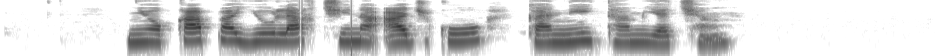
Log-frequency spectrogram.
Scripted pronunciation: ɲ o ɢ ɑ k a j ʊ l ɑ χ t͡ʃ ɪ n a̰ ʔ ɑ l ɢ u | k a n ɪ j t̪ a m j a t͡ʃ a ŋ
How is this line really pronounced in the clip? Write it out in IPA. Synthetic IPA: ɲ o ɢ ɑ p a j ʊ l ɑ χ t͡ʃ ɪ n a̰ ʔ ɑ ʎ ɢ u | k a n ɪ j t̪ a m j a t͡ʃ a ŋ

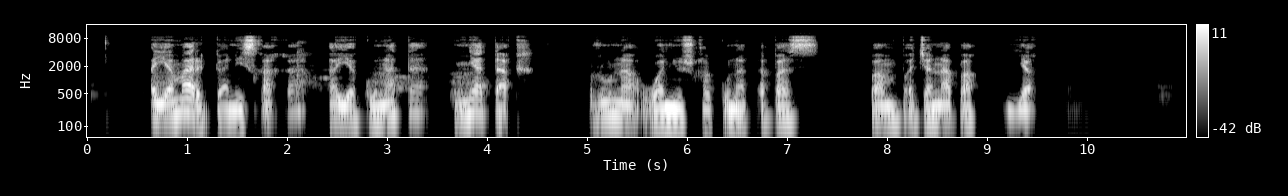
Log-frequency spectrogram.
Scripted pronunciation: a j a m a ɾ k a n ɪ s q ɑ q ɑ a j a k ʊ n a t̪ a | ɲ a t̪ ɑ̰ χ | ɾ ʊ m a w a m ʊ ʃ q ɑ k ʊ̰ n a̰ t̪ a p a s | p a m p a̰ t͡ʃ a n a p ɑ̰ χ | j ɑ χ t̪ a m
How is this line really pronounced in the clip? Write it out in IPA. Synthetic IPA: a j a m a ɾ k a n ɪ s q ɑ q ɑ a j a k ʊ n a t̪ a | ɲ a t̪ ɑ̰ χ | ɾ ʊ n a w a ɲ ʊ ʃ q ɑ k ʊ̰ n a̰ t̪ a p a s | p a m p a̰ t͡ʃ a n a p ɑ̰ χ | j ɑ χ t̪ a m

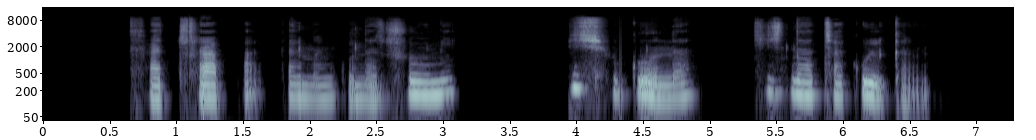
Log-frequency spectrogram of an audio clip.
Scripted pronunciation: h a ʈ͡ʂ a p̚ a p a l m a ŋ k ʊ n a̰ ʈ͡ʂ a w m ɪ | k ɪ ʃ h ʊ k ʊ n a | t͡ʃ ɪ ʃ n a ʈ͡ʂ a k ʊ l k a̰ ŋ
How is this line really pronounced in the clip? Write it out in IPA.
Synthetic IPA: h a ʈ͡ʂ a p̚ a k a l m a ŋ k ʊ n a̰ ʈ͡ʂ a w m ɪ | p ɪ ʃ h ʊ k ʊ n a | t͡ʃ ɪ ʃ n a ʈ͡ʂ a k ʊ l k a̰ ŋ

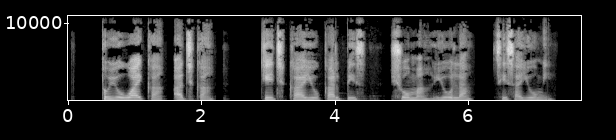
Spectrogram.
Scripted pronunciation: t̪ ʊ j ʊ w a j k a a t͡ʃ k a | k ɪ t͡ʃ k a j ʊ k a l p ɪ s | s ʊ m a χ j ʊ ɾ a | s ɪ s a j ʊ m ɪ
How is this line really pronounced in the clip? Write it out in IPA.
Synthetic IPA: t̪ ʊ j ʊ w a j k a a t͡ʃ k a | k ɪ t͡ʃ k a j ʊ k a l p ɪ s | ʃ ʊ m a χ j ʊ l a | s ɪ s a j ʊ m ɪ

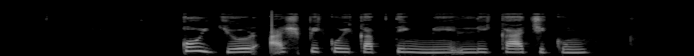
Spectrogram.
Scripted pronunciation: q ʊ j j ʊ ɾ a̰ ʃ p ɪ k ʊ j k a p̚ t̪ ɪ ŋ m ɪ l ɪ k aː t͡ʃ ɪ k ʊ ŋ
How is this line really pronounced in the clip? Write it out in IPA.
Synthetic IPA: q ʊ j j ʊ ɾ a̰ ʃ p ɪ k ʊ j k a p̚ t̪ ɪ ŋ m ɪ l ɪ k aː t͡ʃ ɪ k ʊ ŋ

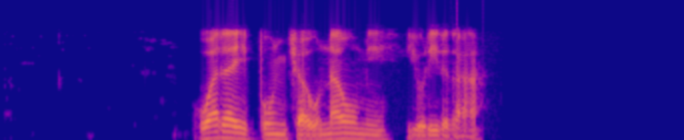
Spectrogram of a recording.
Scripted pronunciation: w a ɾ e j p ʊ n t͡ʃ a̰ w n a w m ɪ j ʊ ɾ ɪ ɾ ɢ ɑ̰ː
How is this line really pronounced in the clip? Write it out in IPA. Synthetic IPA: w a ɾ a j p ʊ n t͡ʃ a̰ w n a w m ɪ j ʊ ɾ ɪ ɾ ɢ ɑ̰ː

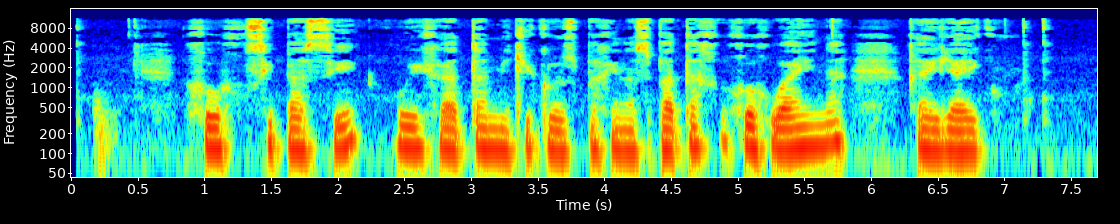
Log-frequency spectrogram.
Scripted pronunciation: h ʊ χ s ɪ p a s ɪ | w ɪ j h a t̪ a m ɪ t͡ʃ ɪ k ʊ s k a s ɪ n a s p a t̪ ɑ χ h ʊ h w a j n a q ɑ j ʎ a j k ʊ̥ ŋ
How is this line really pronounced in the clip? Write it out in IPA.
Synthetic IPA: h ʊ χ s ɪ p a s ɪ | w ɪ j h a t̪ a m ɪ t͡ʃ ɪ k ʊ s p a h ɪ n a s p a t̪ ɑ χ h ʊ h w a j n a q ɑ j ʎ a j k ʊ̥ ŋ

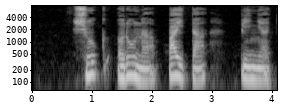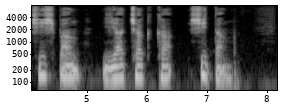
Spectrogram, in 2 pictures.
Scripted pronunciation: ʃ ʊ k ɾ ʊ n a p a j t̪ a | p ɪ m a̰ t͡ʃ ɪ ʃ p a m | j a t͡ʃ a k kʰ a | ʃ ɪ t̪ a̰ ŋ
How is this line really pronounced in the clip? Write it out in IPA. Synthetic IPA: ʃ ʊ k ɾ ʊ n a p a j t̪ a | p ɪ ɲ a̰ t͡ʃ ɪ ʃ p a m | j a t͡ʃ a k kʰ a | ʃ ɪ t̪ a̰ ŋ

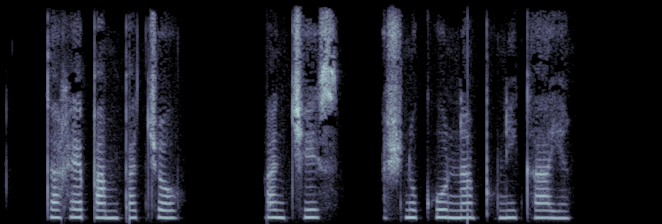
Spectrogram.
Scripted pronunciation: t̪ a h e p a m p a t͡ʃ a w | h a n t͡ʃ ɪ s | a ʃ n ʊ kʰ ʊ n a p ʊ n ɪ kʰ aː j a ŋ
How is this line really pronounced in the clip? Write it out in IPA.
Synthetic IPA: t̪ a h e p a m p a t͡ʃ a w | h a n t͡ʃ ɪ s | a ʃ n ʊ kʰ ʊ n a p ʊ n ɪ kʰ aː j a ŋ

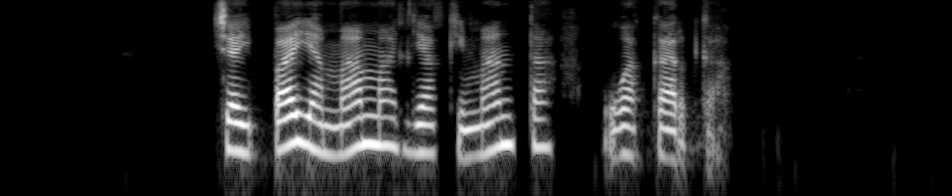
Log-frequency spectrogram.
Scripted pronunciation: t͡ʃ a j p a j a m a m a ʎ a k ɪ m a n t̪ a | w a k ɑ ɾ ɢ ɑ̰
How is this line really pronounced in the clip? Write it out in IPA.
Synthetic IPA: t͡ʃ a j p a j a m a m a ʎ a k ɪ m a n t̪ a | w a k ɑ ɾ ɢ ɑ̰

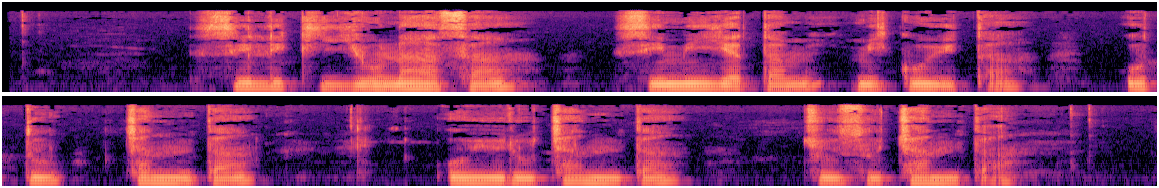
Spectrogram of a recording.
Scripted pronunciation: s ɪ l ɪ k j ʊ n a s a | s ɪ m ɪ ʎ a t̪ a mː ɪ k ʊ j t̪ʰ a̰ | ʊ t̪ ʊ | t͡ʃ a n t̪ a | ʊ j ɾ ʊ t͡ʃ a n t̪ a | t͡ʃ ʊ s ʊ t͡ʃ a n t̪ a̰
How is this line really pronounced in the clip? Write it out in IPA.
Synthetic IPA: s ɪ l ɪ k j ʊ n a s a | s ɪ m ɪ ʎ a t̪ a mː ɪ k ʊ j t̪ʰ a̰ | ʊ t̪ ʊ | t͡ʃ a n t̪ a | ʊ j ɾ ʊ t͡ʃ a n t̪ a | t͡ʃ ʊ s ʊ t͡ʃ a n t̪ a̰

